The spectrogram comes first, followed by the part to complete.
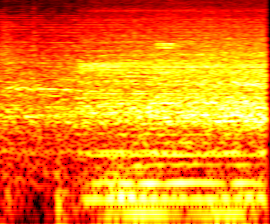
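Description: Arena game-ending horn starting about half a second in and holding one steady buzzing tone as the game clock runs out, over crowd noise.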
